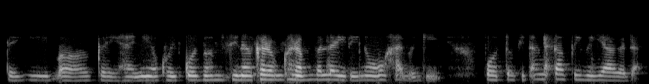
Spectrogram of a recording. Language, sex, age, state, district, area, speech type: Manipuri, female, 30-45, Manipur, Imphal West, urban, conversation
